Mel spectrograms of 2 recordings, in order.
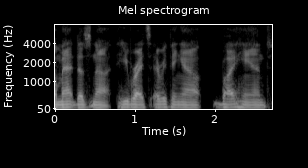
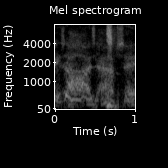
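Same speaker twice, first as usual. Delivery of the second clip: spooky whisper; 6 dB quieter than usual. Pretend. Dramatic echo of "these eyes.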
